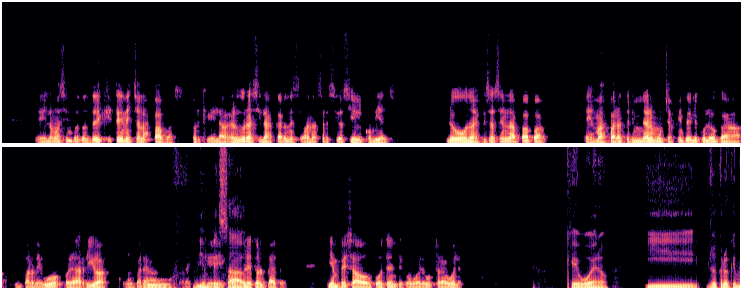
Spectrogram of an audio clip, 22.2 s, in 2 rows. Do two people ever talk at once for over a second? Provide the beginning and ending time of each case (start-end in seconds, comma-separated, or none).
13.2-14.9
